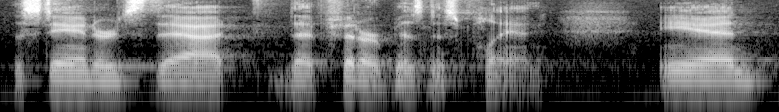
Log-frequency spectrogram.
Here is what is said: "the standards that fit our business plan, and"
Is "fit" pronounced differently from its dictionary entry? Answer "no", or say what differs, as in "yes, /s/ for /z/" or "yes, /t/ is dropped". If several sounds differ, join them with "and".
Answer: no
